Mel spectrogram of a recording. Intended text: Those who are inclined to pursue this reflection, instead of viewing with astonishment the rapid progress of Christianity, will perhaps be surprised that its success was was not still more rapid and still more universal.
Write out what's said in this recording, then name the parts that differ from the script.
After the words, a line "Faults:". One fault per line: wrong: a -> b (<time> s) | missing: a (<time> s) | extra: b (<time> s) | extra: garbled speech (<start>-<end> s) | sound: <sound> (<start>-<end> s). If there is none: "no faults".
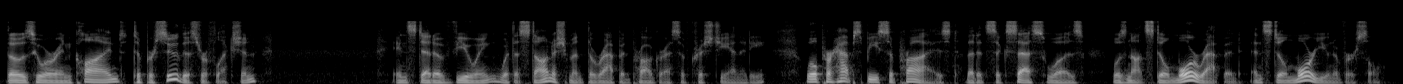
Those who are inclined to pursue this reflection, instead of viewing with astonishment the rapid progress of Christianity, will perhaps be surprised that its success was was not still more rapid and still more universal.
Faults:
no faults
